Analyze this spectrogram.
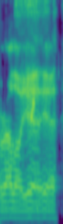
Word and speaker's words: Borralho: You might have to help me there, Sam, the pronunciation. Yeah, Borralho, yeah.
